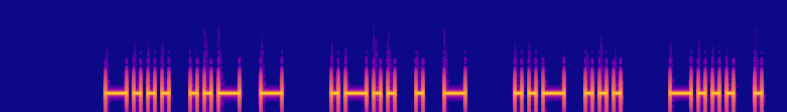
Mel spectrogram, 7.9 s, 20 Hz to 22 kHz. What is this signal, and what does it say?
Morse code, heard as a keyed tone, about 17 wpm, 700 Hz. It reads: BUT LET US BE
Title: Sentences from Top 1100 Words 17wpm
